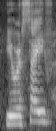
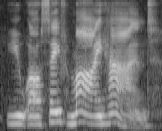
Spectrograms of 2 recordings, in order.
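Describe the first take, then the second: First: Said in the usual way. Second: Slow menacing repeat. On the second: A narrator's reading. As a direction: drag each word out very slowly. Negan repeats it slowly, menacing.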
